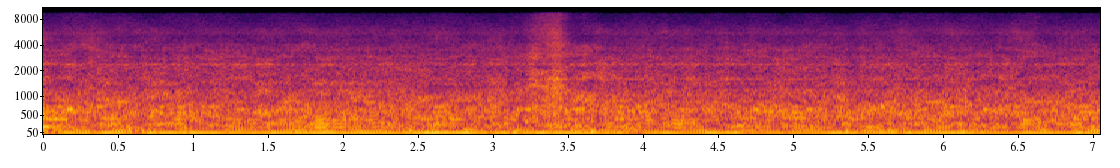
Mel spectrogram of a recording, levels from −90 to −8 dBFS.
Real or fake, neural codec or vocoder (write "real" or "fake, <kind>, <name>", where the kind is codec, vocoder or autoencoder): fake, codec, SNAC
